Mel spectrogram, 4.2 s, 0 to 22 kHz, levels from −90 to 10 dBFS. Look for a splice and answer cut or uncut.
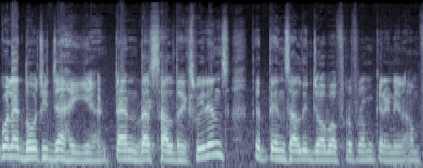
uncut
